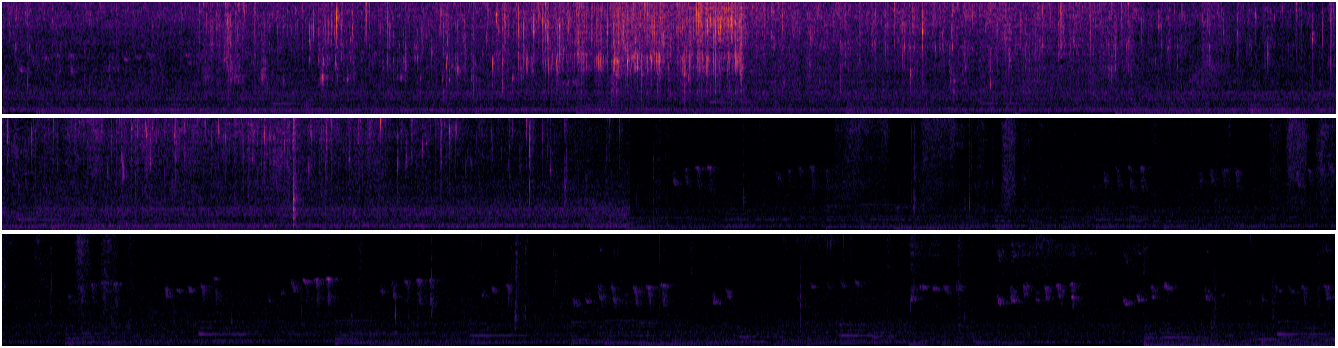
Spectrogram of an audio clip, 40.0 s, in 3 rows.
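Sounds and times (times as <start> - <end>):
background music with bass: 0.0 - 18.0, 38.1 - 40.0
meat sizzling in oil: 0.0 - 19.1.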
